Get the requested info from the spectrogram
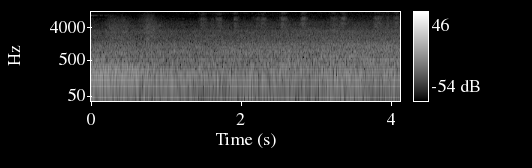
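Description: Marker pen writing on a whiteboard: a run of short, irregular strokes over a steady background hiss.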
